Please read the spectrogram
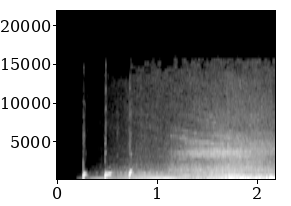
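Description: Intro music sting: three quick rising blips about a quarter second apart, then a swelling whoosh that builds steadily louder.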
